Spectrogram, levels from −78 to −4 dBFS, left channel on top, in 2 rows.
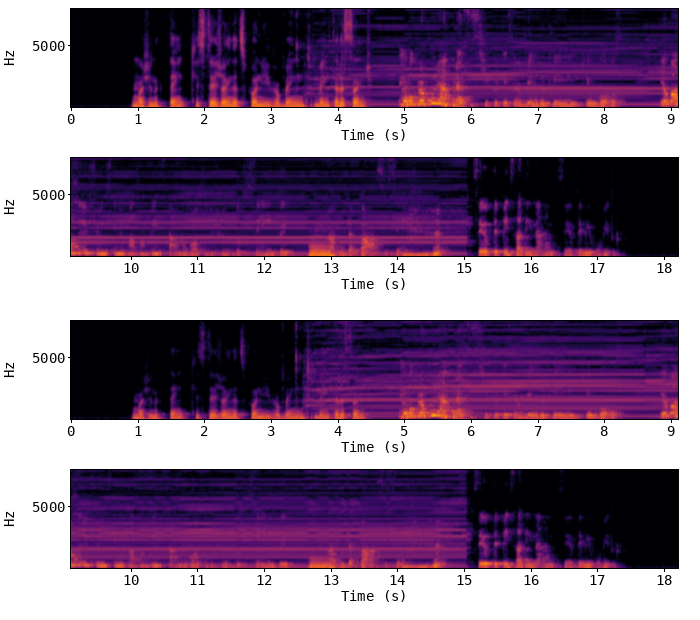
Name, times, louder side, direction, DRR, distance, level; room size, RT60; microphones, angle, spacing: voice 1, 0.9-4.5 12.7-13.1, left 4 dB, 85° left, 0.7 m, -30 dB
Domestic sounds home sounds, 3.2-15.0, right 2 dB, 65° right, 5.7 m, -43 dB
voice 2, 4.9-12.5 12.9-17.3, left 1 dB, 15° left, 1.9 m, -33 dB
20.5 x 9.6 x 5.3 m
head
